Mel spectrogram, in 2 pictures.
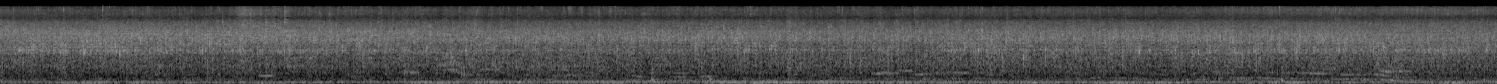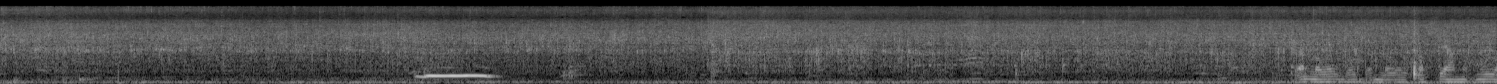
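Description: Whole frogs frying in hot oil in a steel wok: a steady sizzle, with a metal spatula stirring and scraping in the pan now and then. About two-thirds of the way in, a short steady tone lasting about a second stands out as the loudest sound.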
